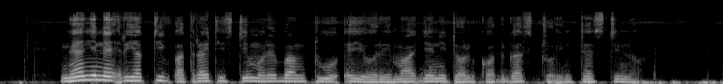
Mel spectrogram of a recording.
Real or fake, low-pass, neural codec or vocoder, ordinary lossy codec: real; 10.8 kHz; none; Opus, 16 kbps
